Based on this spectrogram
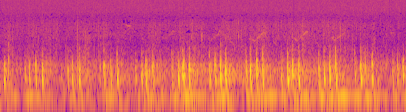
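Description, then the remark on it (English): Horse hooves clip-clop in a quick, steady rhythm as a single rider goes by on a horse lathered from hard riding, loud, over a low continuous hum with no talking. “We'll stay hidden here until that rider passes.”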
